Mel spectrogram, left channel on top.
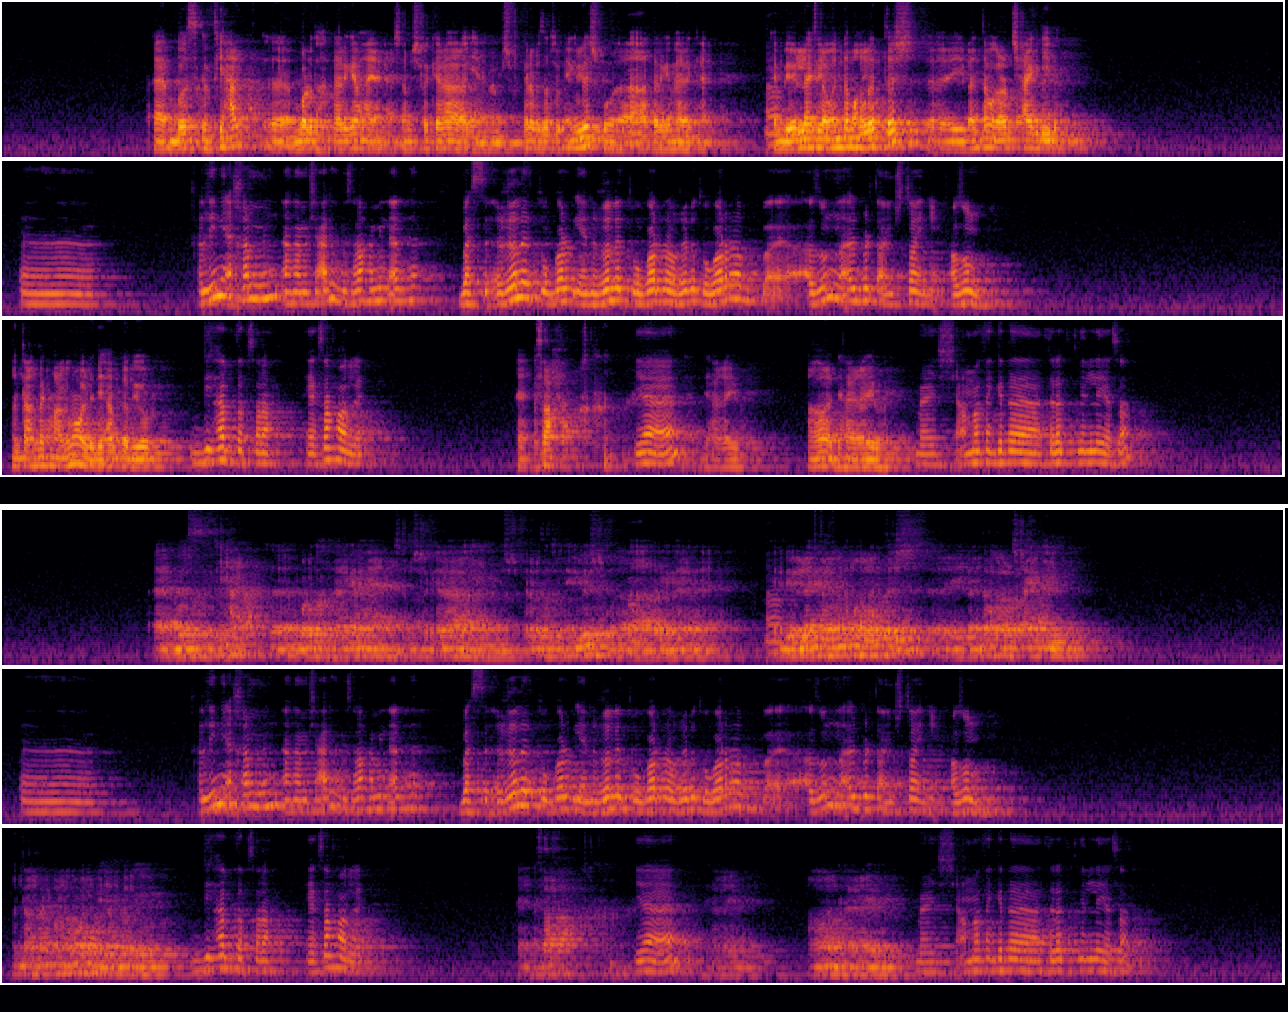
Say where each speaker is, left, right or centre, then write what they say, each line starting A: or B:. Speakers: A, on the left; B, on the left.
A: آه، بص كان في حد آه، برضه هترجمها يعني عشان مش فاكرها يعني انا مش فاكرها بالظبط بالانجلش وهترجمها
B: اه
A: لك يعني
B: اه
A: كان بيقول لك لو انت ما غلطتش آه، يبقى انت ما جربتش حاجه جديده
B: آه، خليني اخمن انا مش عارف بصراحة مين قالها بس غلط وجر يعني غلط وجرب غلط وجرب آه، اظن البرت اينشتاين يعني اظن
A: انت عندك معلومه ولا دي هبده بيور
B: دي هبدة بصراحة هي صح ولا ايه
A: آه، صح
B: ياه
A: <laughs> دي حاجه غريبه اه دي حاجه غريبه
B: ماشي عامة كده 3 2 ليا صح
